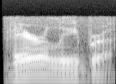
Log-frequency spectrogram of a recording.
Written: vers libres

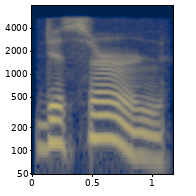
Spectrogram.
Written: discern

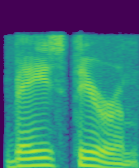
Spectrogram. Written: Bayes' theorem

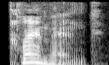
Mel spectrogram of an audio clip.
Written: clemently

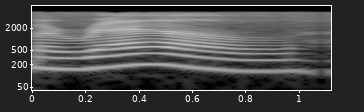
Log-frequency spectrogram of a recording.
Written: morel

